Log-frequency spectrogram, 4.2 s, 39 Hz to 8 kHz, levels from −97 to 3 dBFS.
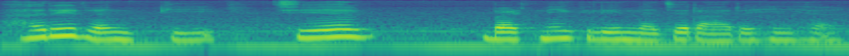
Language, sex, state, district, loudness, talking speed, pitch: Hindi, female, Uttar Pradesh, Lucknow, -17 LUFS, 155 wpm, 180 Hz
